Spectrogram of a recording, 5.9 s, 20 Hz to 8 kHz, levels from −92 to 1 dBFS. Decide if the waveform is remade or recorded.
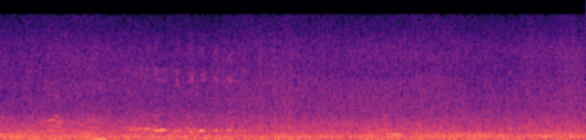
recorded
